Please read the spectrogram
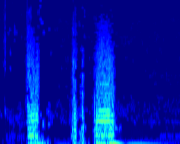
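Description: A man's voice speaking into a lectern microphone: two short spoken phrases.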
